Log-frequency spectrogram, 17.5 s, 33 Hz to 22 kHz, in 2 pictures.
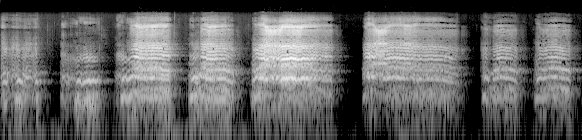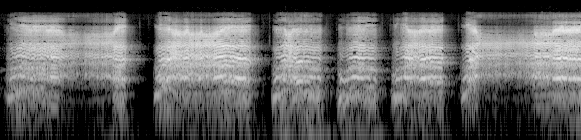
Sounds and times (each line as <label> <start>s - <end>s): Demon Baby Cry 0.0s - 17.4s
